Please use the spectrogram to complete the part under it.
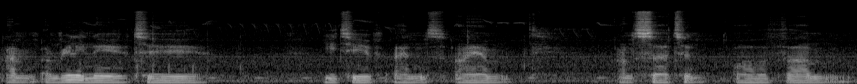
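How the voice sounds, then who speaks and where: A softly spoken man giving hesitant, unhurried ASMR-style commentary over a video game. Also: low-pitched, monotone. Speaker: gaming video host. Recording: clear game ambience noise behind voice. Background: outdoor wildlife ambience from a fishing game.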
